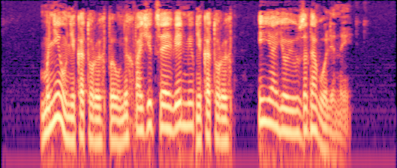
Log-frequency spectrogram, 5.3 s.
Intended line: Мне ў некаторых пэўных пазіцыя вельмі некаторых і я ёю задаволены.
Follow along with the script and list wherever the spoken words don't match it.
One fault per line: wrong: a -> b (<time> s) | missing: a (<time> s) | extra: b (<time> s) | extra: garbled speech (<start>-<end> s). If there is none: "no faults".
no faults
